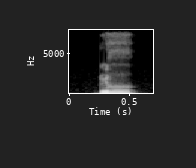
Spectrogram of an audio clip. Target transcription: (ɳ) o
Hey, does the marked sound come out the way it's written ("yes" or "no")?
yes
